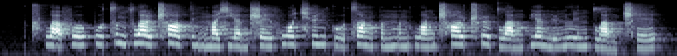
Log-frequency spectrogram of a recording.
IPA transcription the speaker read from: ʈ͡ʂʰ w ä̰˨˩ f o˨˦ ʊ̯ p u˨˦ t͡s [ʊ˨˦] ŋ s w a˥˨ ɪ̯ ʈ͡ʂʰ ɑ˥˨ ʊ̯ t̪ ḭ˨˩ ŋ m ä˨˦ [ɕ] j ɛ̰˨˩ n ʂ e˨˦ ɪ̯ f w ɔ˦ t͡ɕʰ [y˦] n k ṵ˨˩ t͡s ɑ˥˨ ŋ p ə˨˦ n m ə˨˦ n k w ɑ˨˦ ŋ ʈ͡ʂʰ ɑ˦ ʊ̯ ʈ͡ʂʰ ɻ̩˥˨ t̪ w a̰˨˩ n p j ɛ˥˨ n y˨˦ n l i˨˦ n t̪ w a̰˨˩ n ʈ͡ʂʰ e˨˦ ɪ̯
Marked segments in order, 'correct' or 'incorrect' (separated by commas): incorrect, correct, correct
